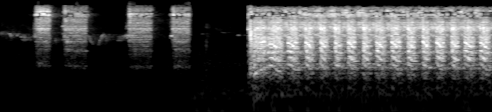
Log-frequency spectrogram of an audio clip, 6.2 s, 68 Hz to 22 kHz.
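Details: 1964 Plymouth Belvedere slant six, three-on-the-tree, sat about 20 years: short starter bursts, then steady cranking at about three pulses a second, never catches; leaky coil wire suspected, plug wires may need replacing; crank no start, possibly weak spark.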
